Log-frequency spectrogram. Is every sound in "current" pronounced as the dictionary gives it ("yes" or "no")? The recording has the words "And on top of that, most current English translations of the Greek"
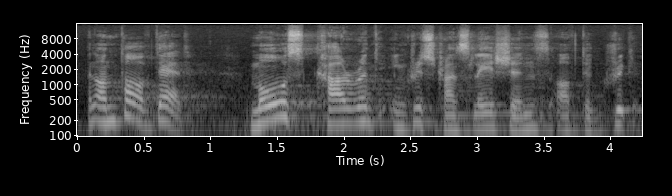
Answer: yes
